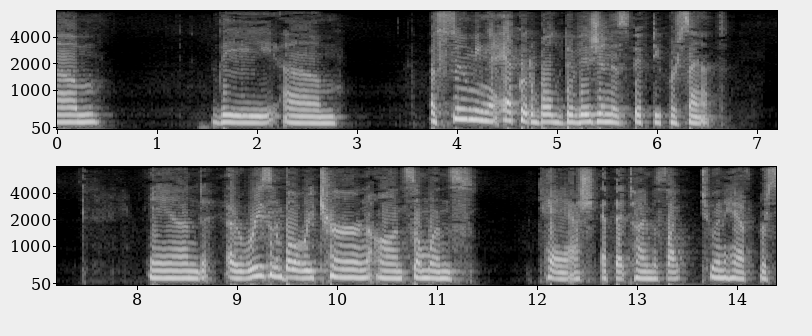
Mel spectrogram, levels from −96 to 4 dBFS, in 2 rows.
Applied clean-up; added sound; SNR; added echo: neural mask model Resemble Enhance denoiser.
